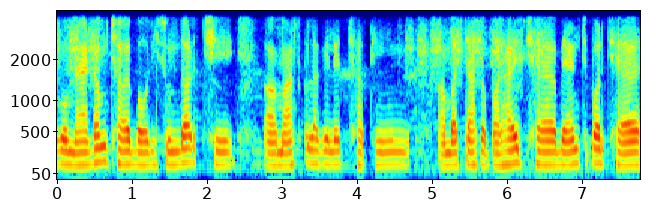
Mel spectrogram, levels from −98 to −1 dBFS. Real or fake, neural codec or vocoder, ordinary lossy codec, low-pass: real; none; none; 3.6 kHz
